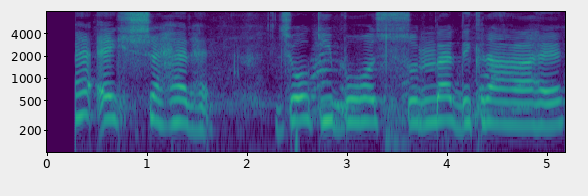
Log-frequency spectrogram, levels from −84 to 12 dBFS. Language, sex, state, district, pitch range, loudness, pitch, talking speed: Bhojpuri, female, Bihar, Gopalganj, 240-275 Hz, -28 LUFS, 255 Hz, 125 wpm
